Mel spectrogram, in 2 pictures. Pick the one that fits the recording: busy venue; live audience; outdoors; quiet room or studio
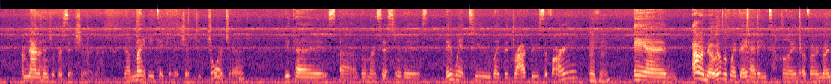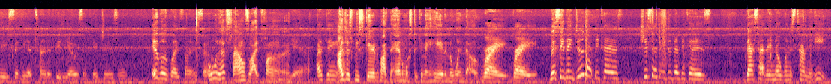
outdoors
